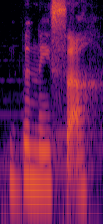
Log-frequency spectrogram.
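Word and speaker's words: Denitsa: Denisa. Denisa. So the I have TS makes it like Tsar, like it's Russian or Slavic right, pronunciation.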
